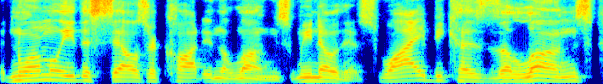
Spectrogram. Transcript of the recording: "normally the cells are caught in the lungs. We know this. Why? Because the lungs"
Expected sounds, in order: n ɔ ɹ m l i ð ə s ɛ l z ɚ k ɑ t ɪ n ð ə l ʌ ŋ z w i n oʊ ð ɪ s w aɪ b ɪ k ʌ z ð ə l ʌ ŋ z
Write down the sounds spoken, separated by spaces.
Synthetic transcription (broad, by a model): n ɔ ɹ m l i ð ə s ɛ l z ɚ k ɑ t ɪ n ð ə l ʌ ŋ z w i n oʊ ð ɪ s w aɪ b ɪ k ʌ z ð ə l ʌ ŋ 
